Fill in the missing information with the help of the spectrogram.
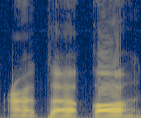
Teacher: pangkal lidah dengan langit-langit yang di atas dekat dengan pita suara. Ataqa, dan dia termasuk syiddah, juga tertahan.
